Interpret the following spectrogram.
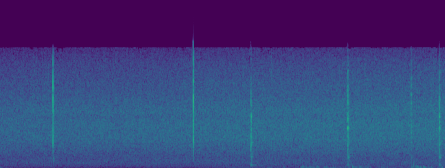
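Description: Hand grease gun pumping grease into a zerk fitting on a tractor's front end loader: a few sharp, irregularly spaced clicks over quiet outdoor background, with low rustling handling noise in the last second.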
